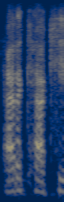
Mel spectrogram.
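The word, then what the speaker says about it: Atikaki: the set um and attic Attica key is the way that that that's pronounced oh thank you thank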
